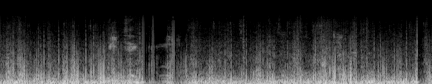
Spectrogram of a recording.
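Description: Car driving on a rough dirt road, heard from inside the cabin: a loud, continuous low rumble with many short knocks and rattles from the bumpy surface.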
